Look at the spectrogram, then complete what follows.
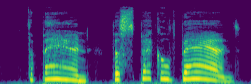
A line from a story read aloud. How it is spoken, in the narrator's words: Watson very kindly writes that I whispered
